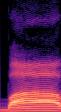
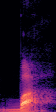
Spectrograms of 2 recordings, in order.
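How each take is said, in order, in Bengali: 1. স্বরটি লম্বা করে টানা হয়েছে। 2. স্বরটি ছোট ও দ্রুত বলা হয়েছে। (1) "তা বা বলবেন না" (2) "বলেন বা"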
